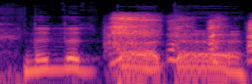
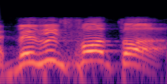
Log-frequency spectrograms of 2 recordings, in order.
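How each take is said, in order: First: Laughing while copying the voice; laughing echo. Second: A playful put-on voice for a catchphrase; mock character voice. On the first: Pretend. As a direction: repeat the line through a laugh. Echoing the bit, laughing. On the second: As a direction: toss it off in a silly character voice. Doing a character voice bit.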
